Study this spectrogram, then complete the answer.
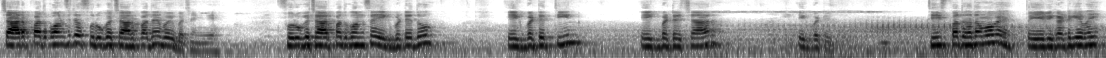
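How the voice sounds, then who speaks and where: A man's voice: sits high, moderate pace, long pauses, a little hiss or hum. A man with a north Indian Hindi accent, teaching a maths class step by step and addressing his students as "bhai". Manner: talks through steps, addresses students as bhai.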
